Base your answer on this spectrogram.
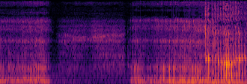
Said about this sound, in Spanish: roncaba sobre un sillón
